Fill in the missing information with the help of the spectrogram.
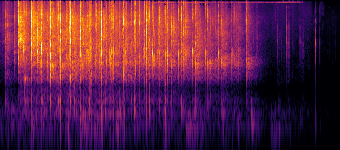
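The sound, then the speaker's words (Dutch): An audience at an evening literary reading applauds warmly for about five seconds, a dense wash of many hands clapping at once, then it thins out to a few scattered claps and fades to quiet. “Geef een hartelijk applaus”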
